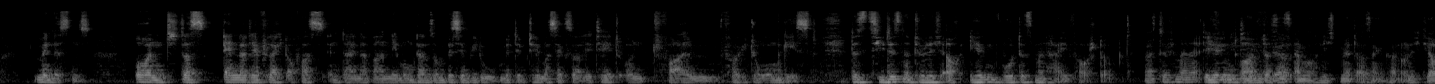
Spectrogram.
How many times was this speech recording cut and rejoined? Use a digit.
0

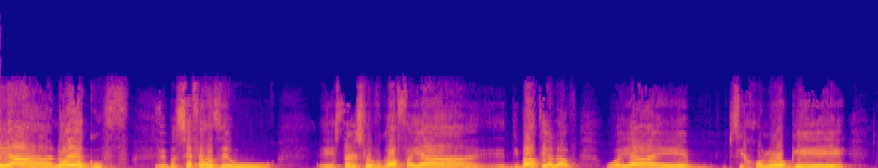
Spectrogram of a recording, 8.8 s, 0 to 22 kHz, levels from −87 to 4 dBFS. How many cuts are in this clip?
1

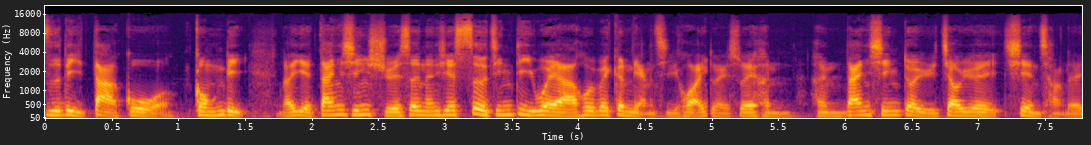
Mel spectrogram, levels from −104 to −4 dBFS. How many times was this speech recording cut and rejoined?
2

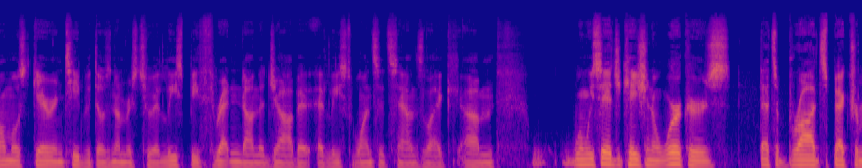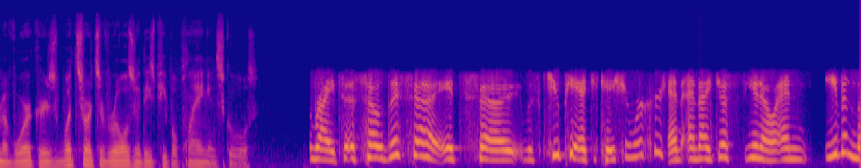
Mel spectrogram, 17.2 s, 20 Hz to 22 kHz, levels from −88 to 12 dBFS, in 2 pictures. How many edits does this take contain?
1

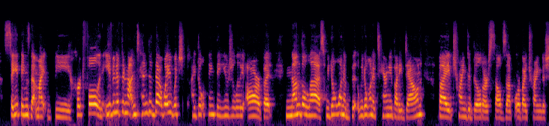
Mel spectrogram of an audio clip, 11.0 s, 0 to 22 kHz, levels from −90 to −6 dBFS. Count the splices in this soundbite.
0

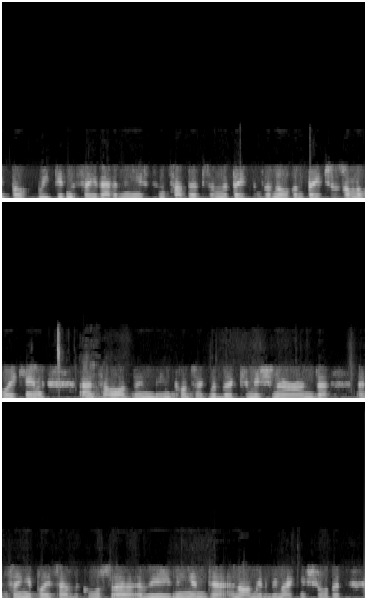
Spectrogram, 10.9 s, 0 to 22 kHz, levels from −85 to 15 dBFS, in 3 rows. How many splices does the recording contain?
1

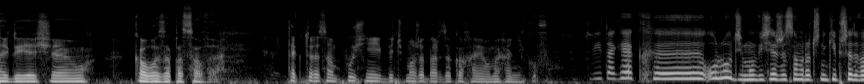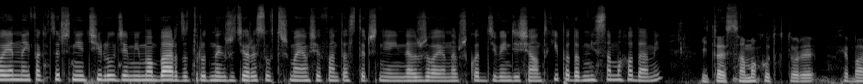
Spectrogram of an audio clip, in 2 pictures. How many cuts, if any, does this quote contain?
2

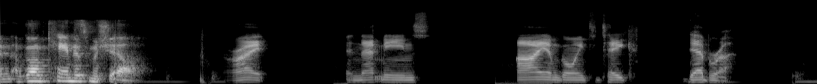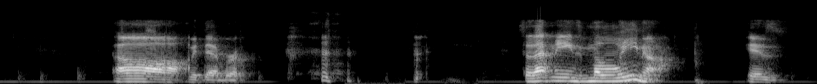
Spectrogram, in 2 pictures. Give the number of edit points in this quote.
3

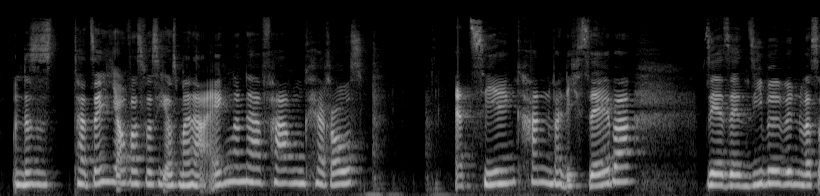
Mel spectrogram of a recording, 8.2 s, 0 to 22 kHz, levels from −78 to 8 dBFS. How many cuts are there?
0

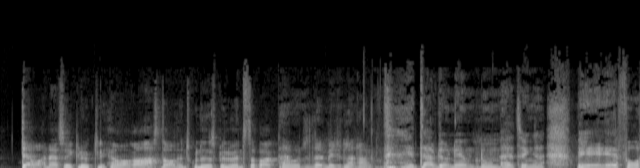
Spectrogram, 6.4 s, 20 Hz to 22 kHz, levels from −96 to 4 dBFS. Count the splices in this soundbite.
2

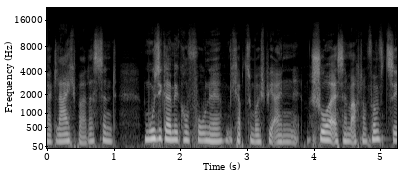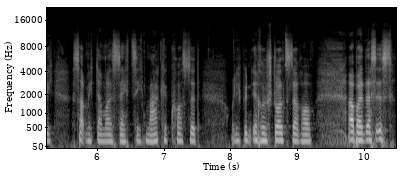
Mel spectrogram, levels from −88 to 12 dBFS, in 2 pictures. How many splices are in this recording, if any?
0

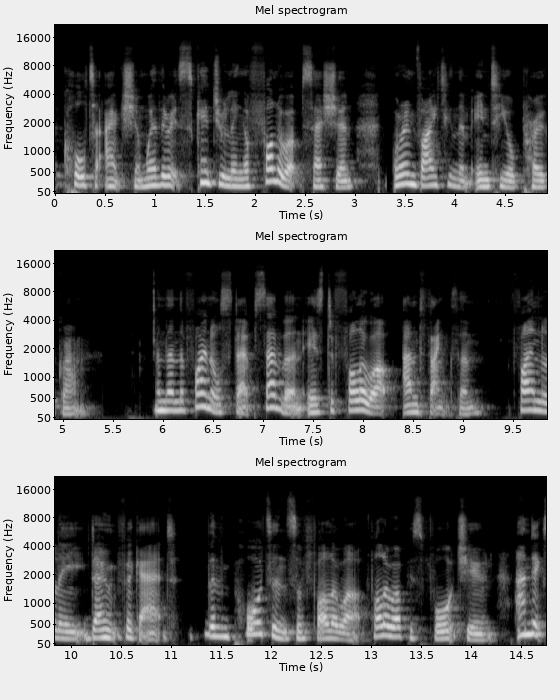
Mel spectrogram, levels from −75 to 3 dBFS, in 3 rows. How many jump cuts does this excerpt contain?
1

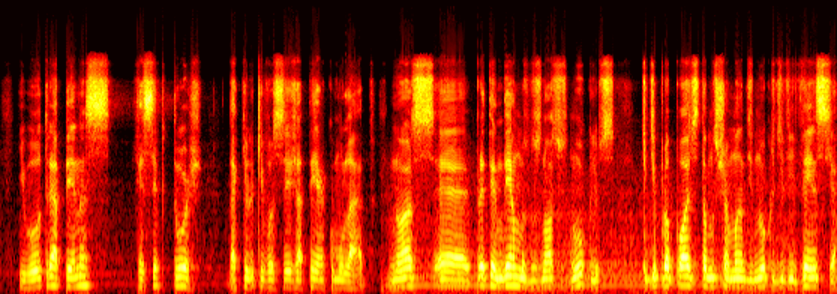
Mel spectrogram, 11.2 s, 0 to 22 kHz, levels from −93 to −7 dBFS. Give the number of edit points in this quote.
1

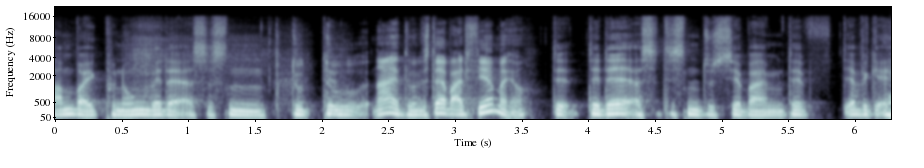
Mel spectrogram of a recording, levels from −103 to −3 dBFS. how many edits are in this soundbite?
0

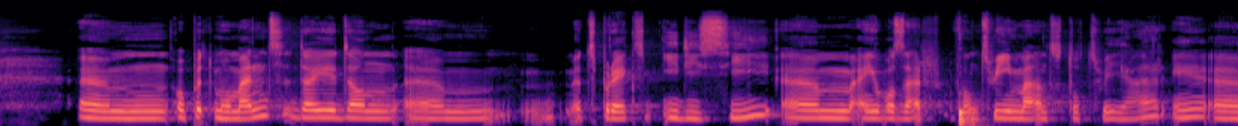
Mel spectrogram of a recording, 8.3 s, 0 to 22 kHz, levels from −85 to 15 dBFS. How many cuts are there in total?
0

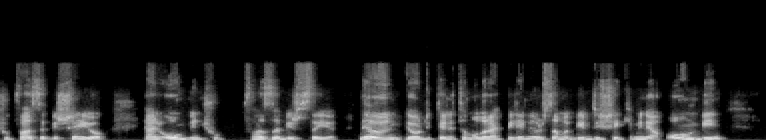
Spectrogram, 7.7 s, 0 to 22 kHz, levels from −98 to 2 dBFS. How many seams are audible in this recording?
1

